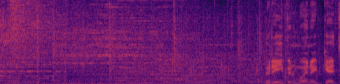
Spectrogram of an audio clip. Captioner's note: crowd cheering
